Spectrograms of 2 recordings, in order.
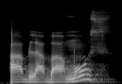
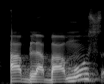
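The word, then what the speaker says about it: hablábamos: The only accent is on the abamos, the first A. Hablaba, hablabas, hablaba, hablabamos, hablabais and hablaban. So the conjugation is hablaba, hablabas, hablaba, singular, hablabamos, hablabais and hablaban, plural.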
